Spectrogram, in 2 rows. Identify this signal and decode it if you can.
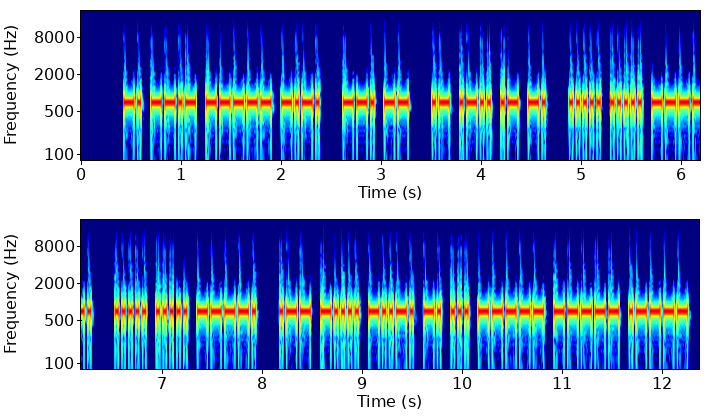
Morse code, heard as a keyed tone, about 33 wpm, 700 Hz. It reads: NQ0C GM ALAN 559 559 W6/NS001
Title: SOTA QSO Practice 35wpm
